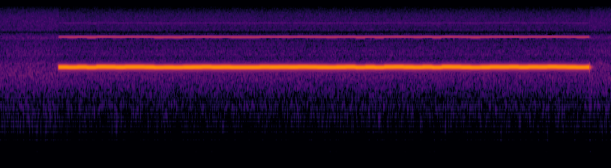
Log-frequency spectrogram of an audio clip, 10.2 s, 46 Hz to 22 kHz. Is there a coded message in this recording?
Yes: FT8 (one signal) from 1.0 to 9.8 s, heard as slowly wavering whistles, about 6.25 baud.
